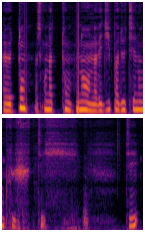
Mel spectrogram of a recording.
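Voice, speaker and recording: French woman, slow husky scratch-card commentary, spells letters aloud. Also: medium pitch, little pitch movement, mellow, no echo. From France. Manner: spells out letters one by one, muttering and hesitant. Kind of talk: casual commentary while playing scratch cards.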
